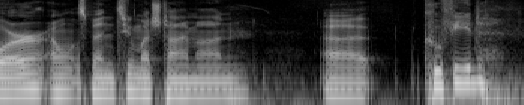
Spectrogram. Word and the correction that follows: Cuphead: I think is how you pronounce it. Uh, oh, sorry, Cuphead. Cuphead. um, Cuphead.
